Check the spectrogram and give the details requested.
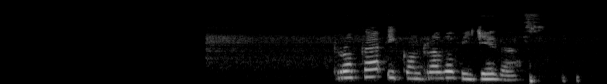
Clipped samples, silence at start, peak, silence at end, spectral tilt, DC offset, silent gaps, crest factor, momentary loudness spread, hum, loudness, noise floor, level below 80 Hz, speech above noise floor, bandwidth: under 0.1%; 2.05 s; -16 dBFS; 0.3 s; -5 dB/octave; under 0.1%; none; 18 dB; 21 LU; none; -30 LUFS; -59 dBFS; -80 dBFS; 29 dB; 11.5 kHz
